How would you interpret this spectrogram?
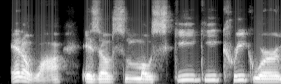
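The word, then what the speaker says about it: Etowah: Theory the theala or ET pronounced today as etawa is a Mosi Creek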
